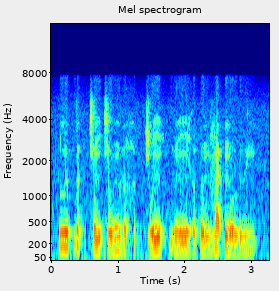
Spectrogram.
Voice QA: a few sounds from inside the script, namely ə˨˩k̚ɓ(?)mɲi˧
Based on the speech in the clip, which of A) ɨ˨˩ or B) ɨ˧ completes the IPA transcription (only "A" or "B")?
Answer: B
